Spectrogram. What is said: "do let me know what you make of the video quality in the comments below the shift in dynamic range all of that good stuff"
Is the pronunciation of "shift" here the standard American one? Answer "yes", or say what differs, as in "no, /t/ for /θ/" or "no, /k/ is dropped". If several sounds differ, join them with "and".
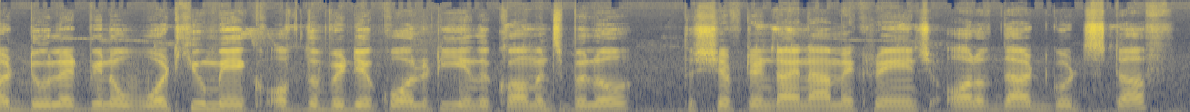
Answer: yes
